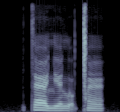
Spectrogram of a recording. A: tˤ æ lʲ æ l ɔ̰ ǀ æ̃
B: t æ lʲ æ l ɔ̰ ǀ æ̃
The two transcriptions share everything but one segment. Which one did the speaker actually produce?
B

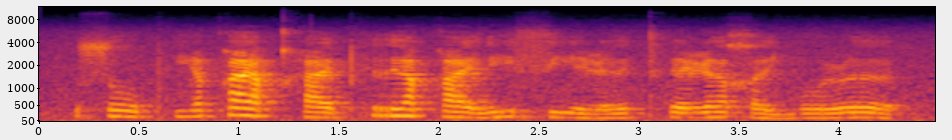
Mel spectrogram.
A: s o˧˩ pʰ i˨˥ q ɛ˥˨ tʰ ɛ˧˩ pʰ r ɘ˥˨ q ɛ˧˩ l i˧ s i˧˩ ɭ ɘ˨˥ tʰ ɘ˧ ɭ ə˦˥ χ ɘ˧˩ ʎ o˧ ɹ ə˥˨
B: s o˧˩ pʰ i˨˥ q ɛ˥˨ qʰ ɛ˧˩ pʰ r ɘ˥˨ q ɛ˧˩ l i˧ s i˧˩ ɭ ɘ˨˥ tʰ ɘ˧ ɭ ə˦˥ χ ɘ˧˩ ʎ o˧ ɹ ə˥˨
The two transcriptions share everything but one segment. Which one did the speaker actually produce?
B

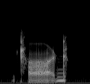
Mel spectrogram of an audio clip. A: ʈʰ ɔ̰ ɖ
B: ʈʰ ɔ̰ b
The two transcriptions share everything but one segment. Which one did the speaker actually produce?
A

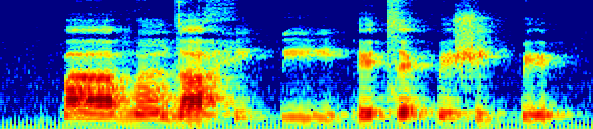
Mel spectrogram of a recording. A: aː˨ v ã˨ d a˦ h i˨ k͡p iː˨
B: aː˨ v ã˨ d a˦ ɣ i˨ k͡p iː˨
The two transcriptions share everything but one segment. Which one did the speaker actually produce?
A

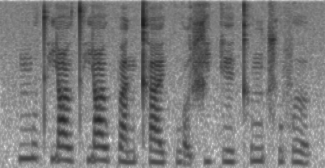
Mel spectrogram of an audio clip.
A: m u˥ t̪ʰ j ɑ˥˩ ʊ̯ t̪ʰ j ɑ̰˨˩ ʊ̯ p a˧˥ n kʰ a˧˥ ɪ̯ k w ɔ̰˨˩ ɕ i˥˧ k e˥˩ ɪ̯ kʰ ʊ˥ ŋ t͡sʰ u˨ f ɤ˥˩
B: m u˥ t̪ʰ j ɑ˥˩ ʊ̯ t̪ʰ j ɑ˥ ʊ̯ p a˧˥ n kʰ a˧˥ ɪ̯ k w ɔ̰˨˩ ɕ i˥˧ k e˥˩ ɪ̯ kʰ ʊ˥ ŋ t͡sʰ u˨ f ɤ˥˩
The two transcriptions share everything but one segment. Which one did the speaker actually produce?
B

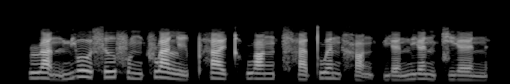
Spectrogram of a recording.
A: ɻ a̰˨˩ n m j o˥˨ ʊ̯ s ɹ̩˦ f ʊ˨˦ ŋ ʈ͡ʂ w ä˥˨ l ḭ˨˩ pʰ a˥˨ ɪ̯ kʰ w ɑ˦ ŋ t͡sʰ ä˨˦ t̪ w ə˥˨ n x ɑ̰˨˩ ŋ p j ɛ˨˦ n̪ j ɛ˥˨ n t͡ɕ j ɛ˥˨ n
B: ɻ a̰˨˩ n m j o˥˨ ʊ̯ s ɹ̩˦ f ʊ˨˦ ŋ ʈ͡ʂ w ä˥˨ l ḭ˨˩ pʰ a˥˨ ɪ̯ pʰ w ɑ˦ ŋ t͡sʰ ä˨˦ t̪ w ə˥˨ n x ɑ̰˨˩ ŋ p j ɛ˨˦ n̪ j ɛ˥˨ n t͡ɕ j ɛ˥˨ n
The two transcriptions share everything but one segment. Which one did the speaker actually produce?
A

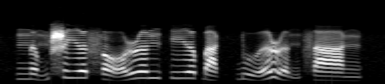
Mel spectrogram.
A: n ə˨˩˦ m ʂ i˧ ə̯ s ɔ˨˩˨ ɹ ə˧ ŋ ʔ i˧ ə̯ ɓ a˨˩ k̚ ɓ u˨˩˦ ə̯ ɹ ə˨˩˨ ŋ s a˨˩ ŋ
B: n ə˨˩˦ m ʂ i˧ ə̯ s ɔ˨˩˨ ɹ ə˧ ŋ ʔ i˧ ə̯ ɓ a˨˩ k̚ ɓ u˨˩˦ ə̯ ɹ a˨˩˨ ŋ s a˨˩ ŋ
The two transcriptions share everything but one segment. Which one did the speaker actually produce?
A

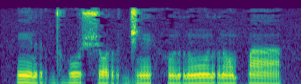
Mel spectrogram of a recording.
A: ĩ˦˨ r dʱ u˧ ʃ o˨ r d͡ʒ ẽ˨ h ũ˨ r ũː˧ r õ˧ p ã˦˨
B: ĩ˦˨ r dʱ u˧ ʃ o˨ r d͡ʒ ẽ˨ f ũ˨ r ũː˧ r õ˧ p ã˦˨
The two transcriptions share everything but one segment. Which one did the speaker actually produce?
A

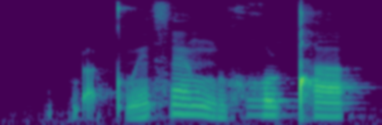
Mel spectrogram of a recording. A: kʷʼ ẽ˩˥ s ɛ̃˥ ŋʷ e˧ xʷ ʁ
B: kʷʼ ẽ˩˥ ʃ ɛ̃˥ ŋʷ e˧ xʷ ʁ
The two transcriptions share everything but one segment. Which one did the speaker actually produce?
A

